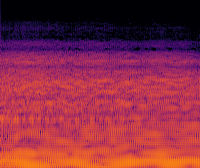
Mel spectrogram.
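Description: Blues-rock album track with a distorted electric guitar chord held and ringing steadily, without vocals.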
